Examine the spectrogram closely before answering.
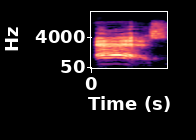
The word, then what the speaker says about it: HaJ: My name is spelled HaJ. So it looks like HaJ, but it's HaJ. If you ever call silent. That's right. H is silent. If you ever call my voicemail, you'll get a little rap that helps you along. You have reached HaJ, not HaJ, not HaJ. It kind of rhymes with cash.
